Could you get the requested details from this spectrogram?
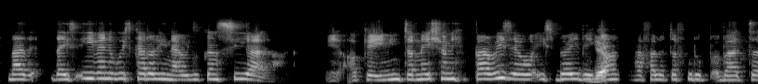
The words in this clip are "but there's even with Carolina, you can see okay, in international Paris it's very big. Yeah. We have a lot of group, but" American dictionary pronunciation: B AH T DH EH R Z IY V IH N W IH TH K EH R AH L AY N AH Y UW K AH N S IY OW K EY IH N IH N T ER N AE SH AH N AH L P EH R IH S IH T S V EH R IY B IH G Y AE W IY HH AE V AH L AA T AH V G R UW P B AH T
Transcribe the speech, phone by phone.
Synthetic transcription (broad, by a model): B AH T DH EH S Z IY V IH N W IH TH K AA R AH L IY N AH Y UW K AH N S IY OW K EY IH N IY N T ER N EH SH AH N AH N P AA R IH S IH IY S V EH R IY B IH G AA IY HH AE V AH L AA T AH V G R UW P B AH T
